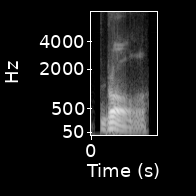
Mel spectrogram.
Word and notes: brawl: British English

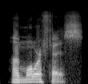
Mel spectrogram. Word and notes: amorphous: American English

